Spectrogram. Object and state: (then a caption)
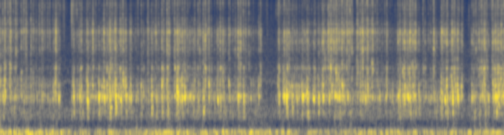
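Scratch art card being scratched. A pointed wooden stylus scratches short strokes across the flower area of a flat black-coated scratch art card lying on a table, while the other hand steadies the card. The result is a steady stream of dry, bright scratching with a faint low rumble underneath, rising and dipping as each stroke starts and stops.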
